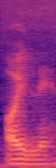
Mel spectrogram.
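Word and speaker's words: Euler: gente conhece que é eiler né Ele é suíço mas é enfim você fala oi né o o E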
